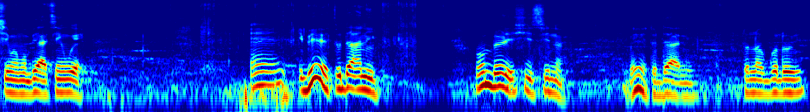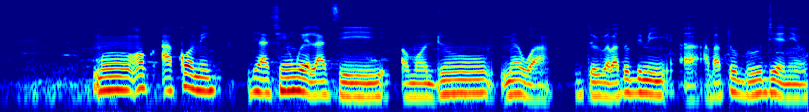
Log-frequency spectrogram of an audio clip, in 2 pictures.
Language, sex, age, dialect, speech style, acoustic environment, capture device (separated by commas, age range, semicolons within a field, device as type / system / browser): Yoruba, male, 18-24, Nigeria - Lagos Yoruba, relaxed, nature, mobile / Linux / Chrome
